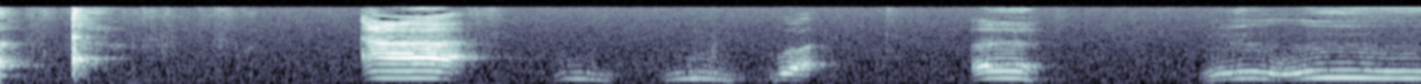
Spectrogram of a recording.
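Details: Infant's first cough with a cold: a few short, voiced coughs mixed with soft fussy sounds in a quiet room.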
